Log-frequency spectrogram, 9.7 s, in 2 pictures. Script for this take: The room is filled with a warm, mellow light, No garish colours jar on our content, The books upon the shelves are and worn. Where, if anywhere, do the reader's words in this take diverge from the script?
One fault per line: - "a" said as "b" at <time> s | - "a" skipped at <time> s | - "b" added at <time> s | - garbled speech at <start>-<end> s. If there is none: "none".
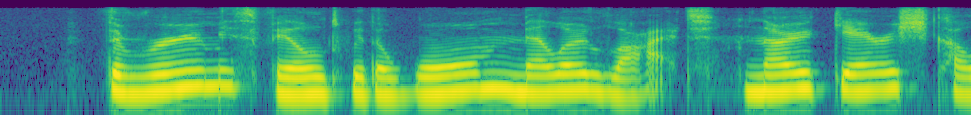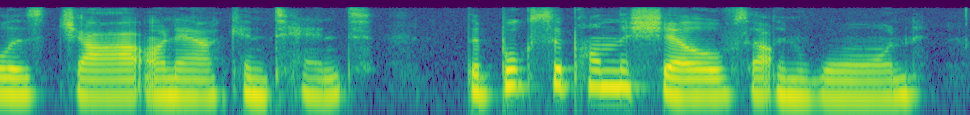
none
